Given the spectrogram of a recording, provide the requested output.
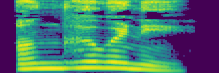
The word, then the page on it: ಅಂಗವಾನು: aŋgavānu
